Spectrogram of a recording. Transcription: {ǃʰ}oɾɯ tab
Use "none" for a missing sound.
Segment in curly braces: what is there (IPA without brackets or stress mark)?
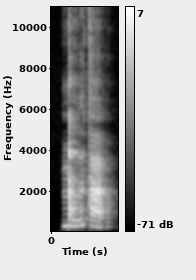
ŋ͡ǃ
